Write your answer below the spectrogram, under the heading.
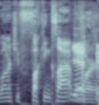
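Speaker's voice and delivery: put-on muttering under the breath. Retelling remarks to a noisy moviegoer: imitating muttering under breath. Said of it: "I'm saying little things under my breath".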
